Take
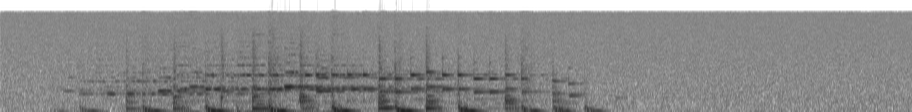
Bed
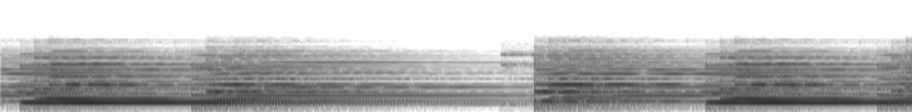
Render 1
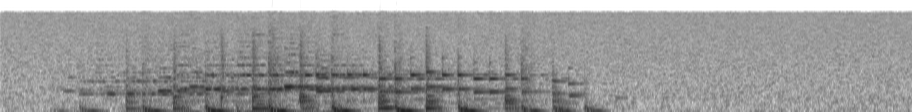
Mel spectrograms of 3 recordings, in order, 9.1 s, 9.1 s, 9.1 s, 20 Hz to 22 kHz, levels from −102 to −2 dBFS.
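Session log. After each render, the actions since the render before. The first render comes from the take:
broadband denoise 11 dB, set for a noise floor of −38 dBFS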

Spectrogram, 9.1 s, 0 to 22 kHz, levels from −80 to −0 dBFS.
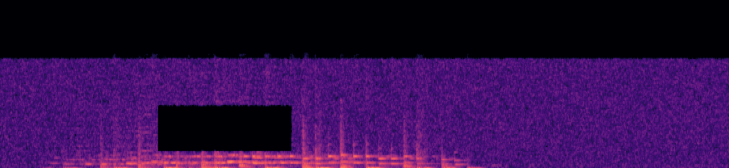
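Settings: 0:01.97–0:03.65: linear-phase brick-wall band-stop 2,200–8,300 Hz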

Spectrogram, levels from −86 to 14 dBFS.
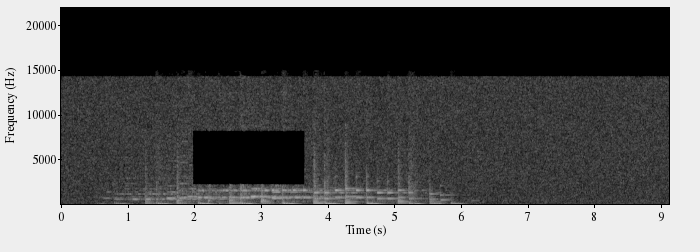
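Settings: hum removal 80.92 Hz, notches 26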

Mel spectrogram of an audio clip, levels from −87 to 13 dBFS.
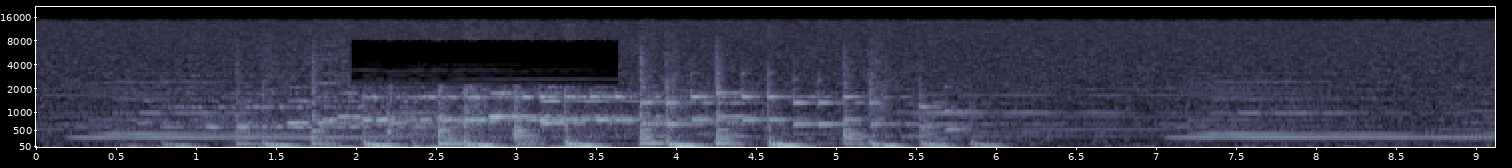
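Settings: mix in bed −13 dB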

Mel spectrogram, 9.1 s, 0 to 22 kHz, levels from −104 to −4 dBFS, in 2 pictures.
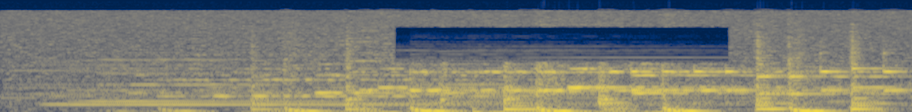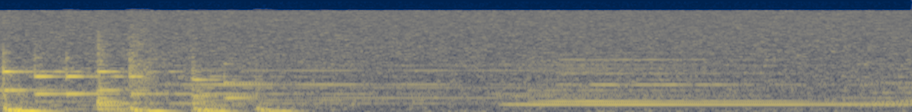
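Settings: level +8 dB

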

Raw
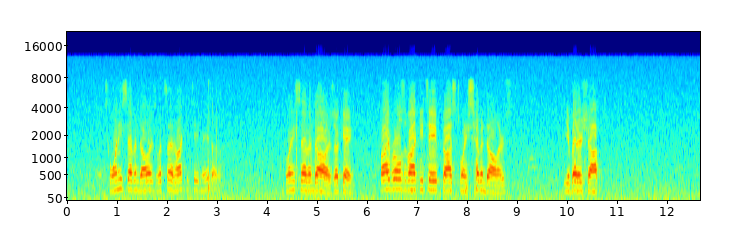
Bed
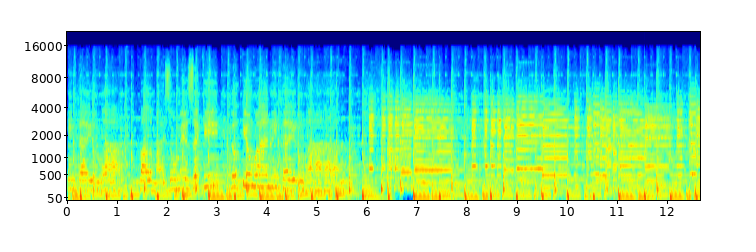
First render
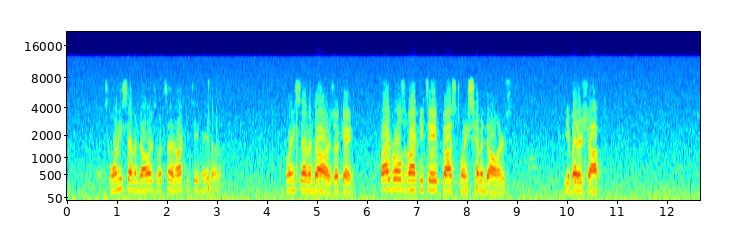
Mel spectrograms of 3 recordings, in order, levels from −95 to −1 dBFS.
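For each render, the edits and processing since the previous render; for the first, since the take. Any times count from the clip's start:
broadband denoise 6 dB, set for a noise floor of −44 dBFS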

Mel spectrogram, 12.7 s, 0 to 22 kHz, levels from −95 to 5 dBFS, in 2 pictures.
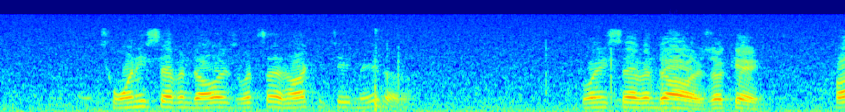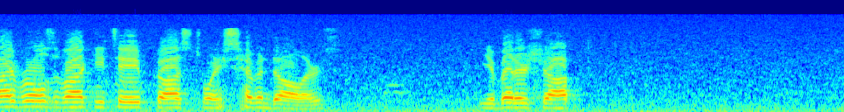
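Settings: no processing that can be heard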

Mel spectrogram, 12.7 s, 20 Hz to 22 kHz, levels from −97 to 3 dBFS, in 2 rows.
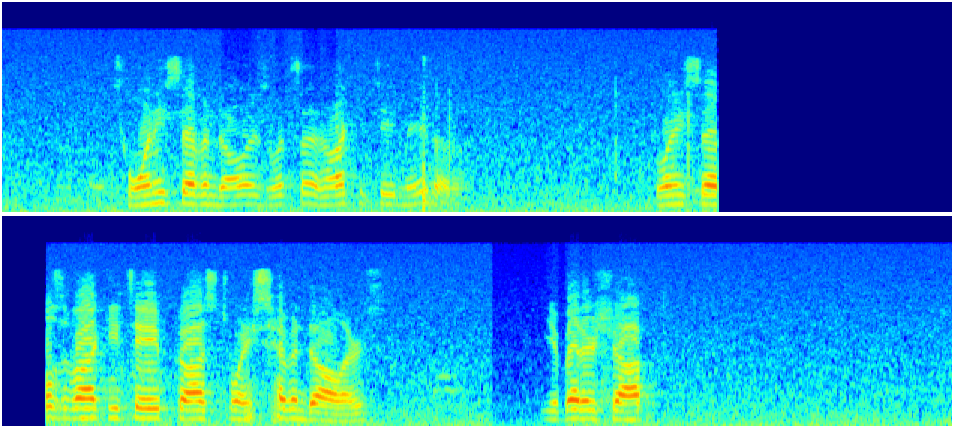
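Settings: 0:01.46–0:02.23: downward compressor 2 to 1, threshold −29 dBFS
0:04.77–0:06.63: silence
0:09.60–0:10.27: expander for the loud parts, over −39 dBFS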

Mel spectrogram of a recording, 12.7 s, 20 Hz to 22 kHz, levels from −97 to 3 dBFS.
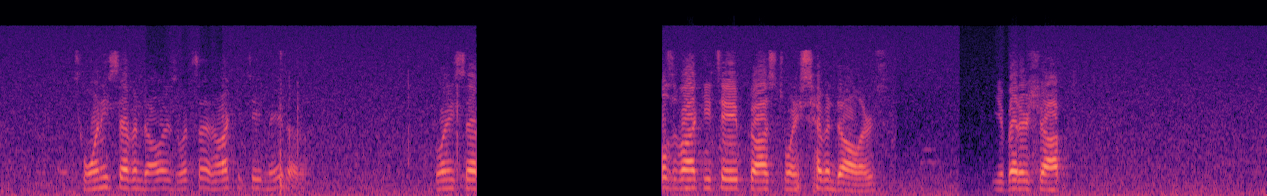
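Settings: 0:08.96–0:10.08: parametric band 1,300 Hz −10.5 dB → −2 dB 2.3 octaves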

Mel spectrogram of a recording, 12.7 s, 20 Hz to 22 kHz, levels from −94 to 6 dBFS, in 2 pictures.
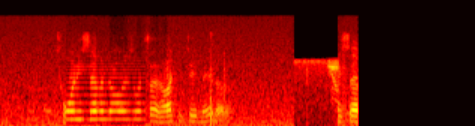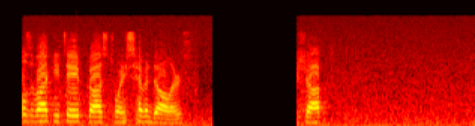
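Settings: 0:00.88–0:01.94: phases set to zero 253 Hz
0:03.91–0:04.51: voice inversion scrambler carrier 3,000 Hz
0:09.16–0:10.29: fill with room tone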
